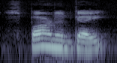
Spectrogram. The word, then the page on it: Sparnon Gate: English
